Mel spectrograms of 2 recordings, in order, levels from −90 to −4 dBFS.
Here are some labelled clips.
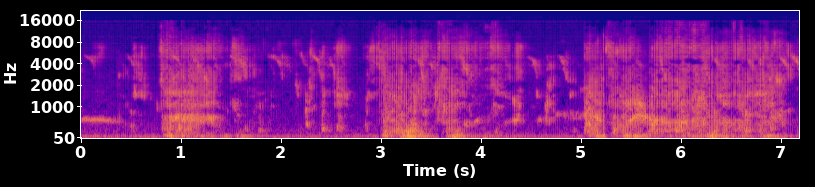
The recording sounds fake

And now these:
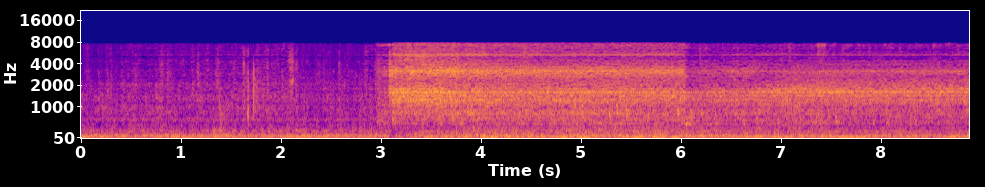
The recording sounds fake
